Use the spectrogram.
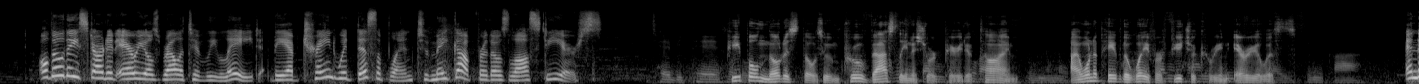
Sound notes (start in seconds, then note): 6.2 Korean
